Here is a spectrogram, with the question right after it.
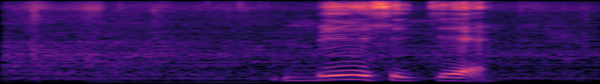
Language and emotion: Russian, angry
